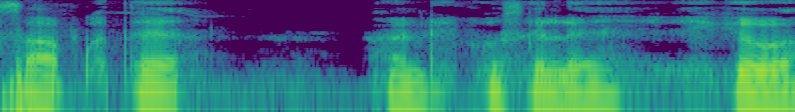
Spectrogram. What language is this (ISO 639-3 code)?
sat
